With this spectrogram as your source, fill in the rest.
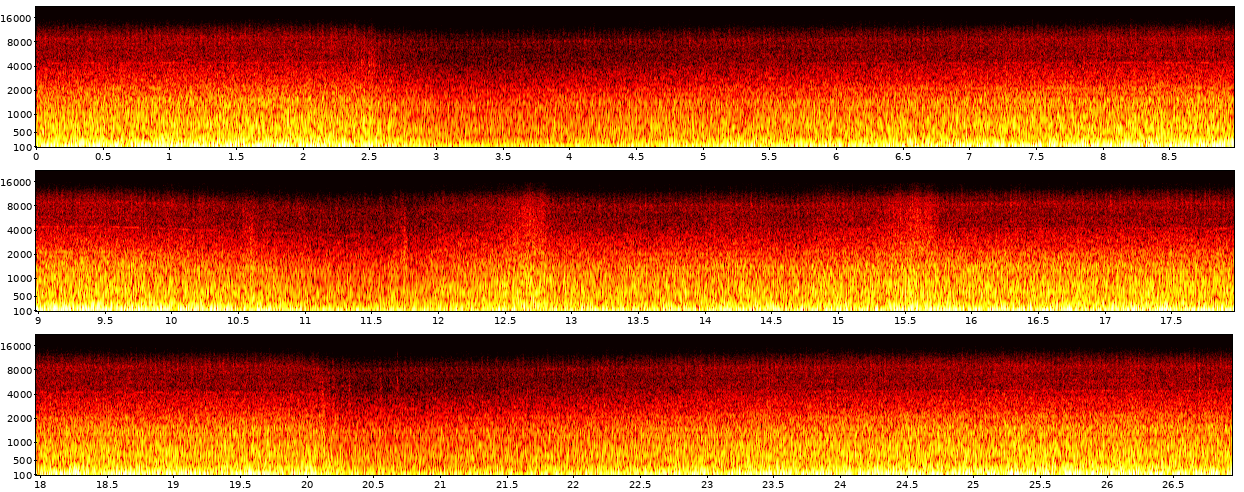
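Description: Tyres crunch through snow and slush.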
